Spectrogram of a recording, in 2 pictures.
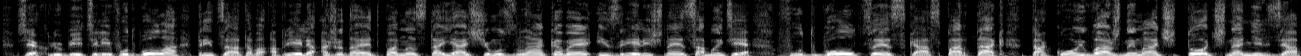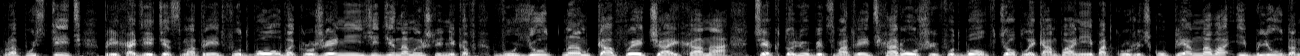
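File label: commentator voice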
